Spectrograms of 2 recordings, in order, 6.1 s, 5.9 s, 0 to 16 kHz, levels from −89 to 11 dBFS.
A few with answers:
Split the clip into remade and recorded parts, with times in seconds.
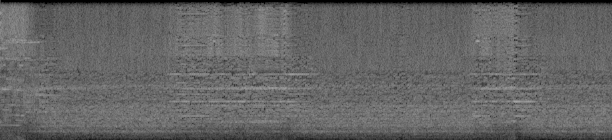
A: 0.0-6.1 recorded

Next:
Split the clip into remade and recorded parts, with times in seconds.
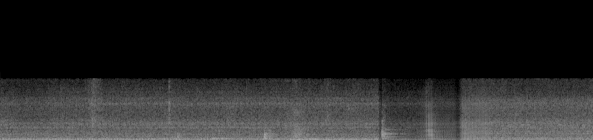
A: 0.0-4.2 recorded; 4.2-4.9 remade; 4.9-5.9 recorded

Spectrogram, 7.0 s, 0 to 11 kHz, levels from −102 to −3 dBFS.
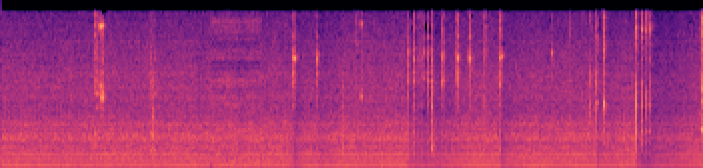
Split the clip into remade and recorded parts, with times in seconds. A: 0.0-2.1 recorded; 2.1-2.6 remade; 2.6-7.0 recorded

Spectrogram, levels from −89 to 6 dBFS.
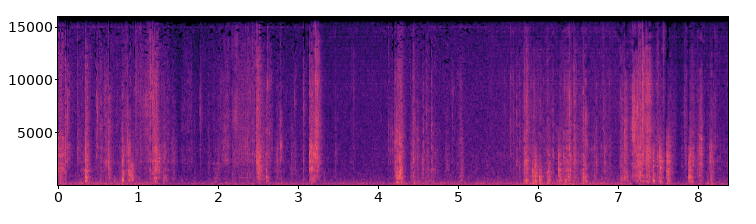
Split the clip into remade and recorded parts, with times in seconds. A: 0.0-3.2 recorded; 3.2-4.1 remade; 4.1-5.4 recorded; 5.4-8.4 remade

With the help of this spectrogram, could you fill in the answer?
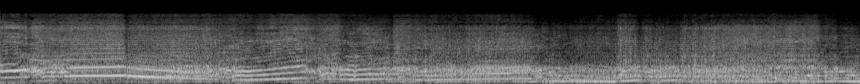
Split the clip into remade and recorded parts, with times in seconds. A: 0.0-0.7 remade; 0.7-2.2 recorded; 2.2-4.3 remade; 4.3-5.3 recorded; 5.3-5.7 remade; 5.7-7.7 recorded; 7.7-8.6 remade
